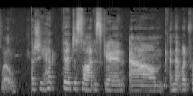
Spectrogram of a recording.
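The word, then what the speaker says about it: DISIDA: next day she was having a scan called Decider. It's, for anyone that's interested, it's spelled D-I-S-I-D-A.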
